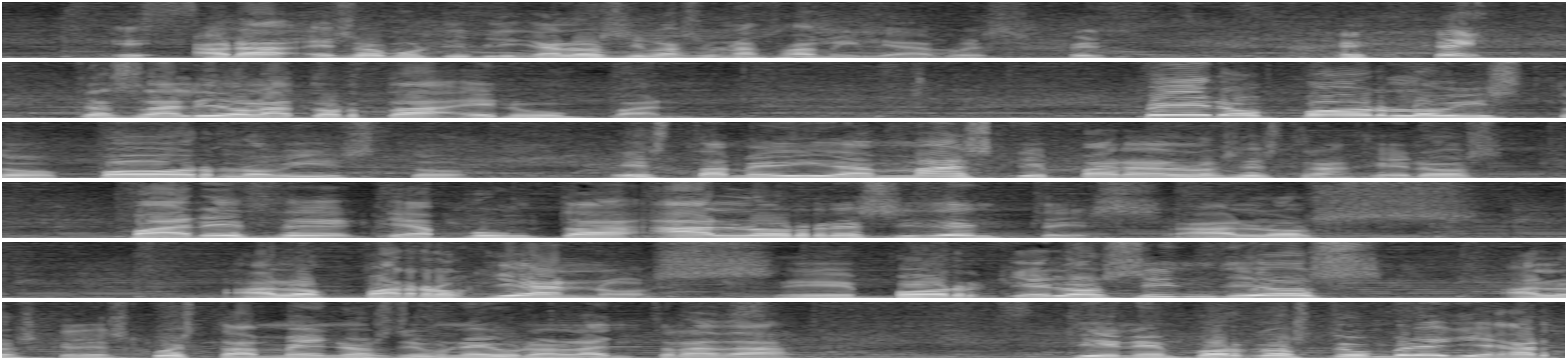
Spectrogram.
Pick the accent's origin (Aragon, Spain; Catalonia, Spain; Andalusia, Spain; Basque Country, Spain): Aragon, Spain; Zaragoza; Yo, por ejemplo, soy de Zaragoza y no disfruto con el clima.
